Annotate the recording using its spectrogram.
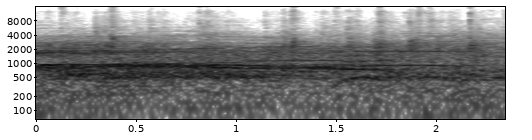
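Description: Banquet audience applauding, a dense roomful of clapping that eases off slowly.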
